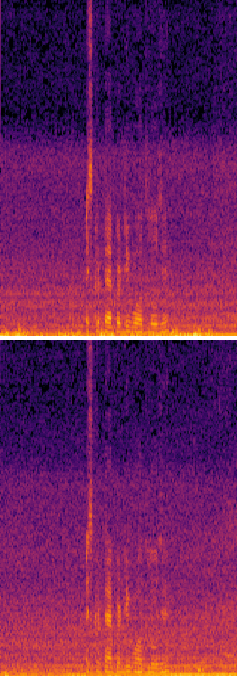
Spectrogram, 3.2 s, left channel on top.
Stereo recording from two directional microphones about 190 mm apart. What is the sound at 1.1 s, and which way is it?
Speech, 35° left (ahead or behind).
